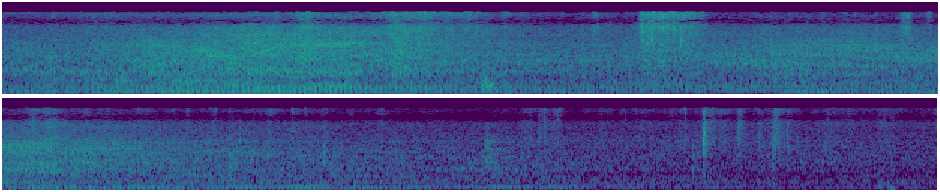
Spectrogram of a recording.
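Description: A motor vehicle's engine running close by, a steady low hum at its loudest about two seconds in and then slowly fading away, over street noise. A single sharp click comes near the end.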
